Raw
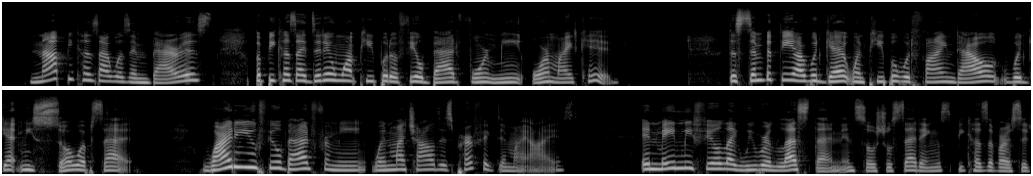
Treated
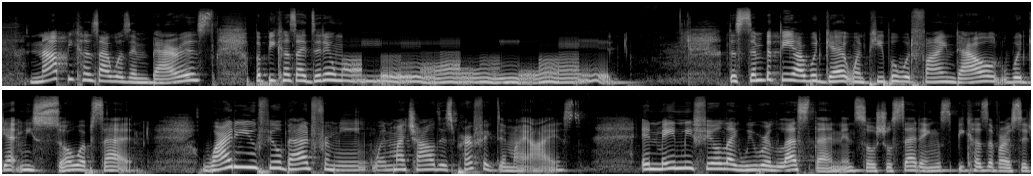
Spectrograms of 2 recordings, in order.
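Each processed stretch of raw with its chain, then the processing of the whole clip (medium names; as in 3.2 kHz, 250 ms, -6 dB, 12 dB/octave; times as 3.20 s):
3.40–6.06 s: spectrogram pixelated in time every 200 ms + boxcar filter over 21 samples
13.61–14.21 s: high-pass 300 Hz + compression 4:1, threshold -41 dBFS + waveshaping leveller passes 1
whole clip: peaking EQ 8.9 kHz -7 dB 0.45 oct; hum notches 60/120/180 Hz; level flattener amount 50%; trim +5.5 dB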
